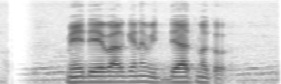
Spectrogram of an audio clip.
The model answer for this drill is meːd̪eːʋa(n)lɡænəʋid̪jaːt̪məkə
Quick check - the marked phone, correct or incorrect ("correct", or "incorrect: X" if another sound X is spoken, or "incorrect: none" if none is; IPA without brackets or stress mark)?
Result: incorrect: none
